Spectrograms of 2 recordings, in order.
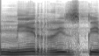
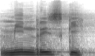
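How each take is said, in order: First: The n merges into a held, pressed r. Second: The n is pronounced clearly before the r. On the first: The speaker calls it right. "Jadi mir rizqi" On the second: The speaker calls it wrong. "bukan min rizki"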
